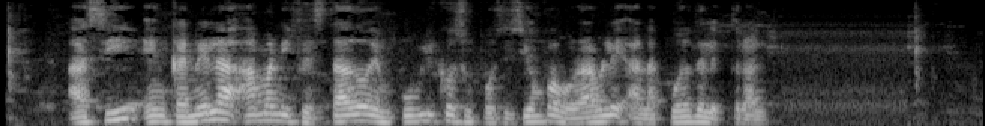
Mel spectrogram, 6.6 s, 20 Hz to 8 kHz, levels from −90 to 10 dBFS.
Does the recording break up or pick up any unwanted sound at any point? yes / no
no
